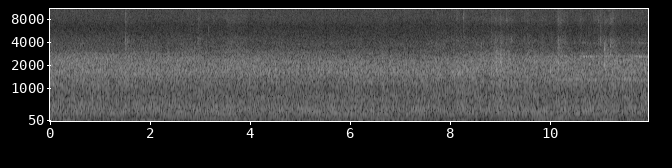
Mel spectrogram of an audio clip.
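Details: A loud, steady engine-like rumble fills the whole stretch with no animal voice.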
